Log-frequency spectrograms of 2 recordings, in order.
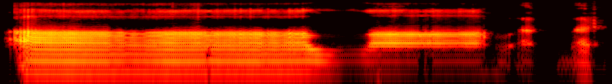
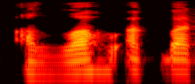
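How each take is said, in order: First: The opening vowel of Allah is lengthened. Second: No sound is lengthened or doubled. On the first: The speaker calls it wrong. "Nggak boleh memanjangkan hamzahnya" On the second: The speaker calls it right. "harus takbir"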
